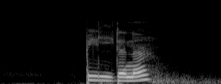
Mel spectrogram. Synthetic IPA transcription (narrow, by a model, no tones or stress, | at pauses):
b̥ɪld̪ənə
